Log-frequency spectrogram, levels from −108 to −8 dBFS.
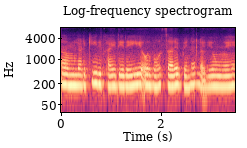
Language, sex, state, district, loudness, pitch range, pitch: Hindi, female, Uttar Pradesh, Budaun, -14 LUFS, 170-185 Hz, 180 Hz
